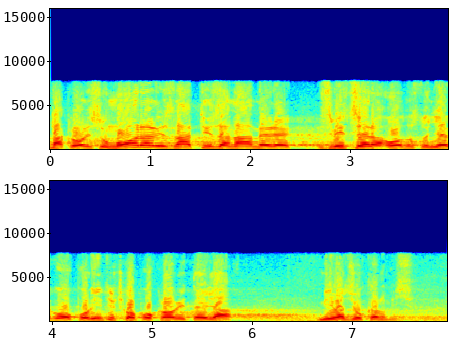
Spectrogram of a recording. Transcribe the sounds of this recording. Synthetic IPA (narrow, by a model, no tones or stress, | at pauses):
d̪akleo̞nisumo̞ːɾaliznat̪izanaːme̞ɾe̞zʋit̪seɾao̞d̪nosno̞ɲeɡo̞ʋoɡ̚polit̪it͡ʃkoɡ̚pokɾoʋit̪eʎa | milad͡ʑukano̰ʋḭt͡ɕḁ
